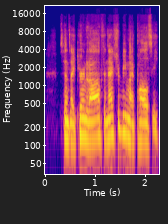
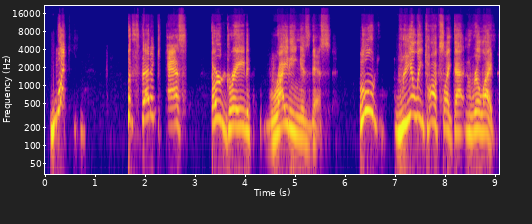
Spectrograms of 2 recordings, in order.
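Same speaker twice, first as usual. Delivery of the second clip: high, incredulous outburst, slowing at the end; exasperated disbelief; 6 semitones higher than usual. Real, not acted. Host rants at the movie's dumbest line, exasperated disbelief. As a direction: pause after each piece in exasperation.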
